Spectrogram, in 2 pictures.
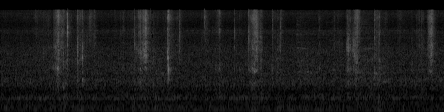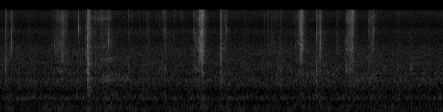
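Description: Pokémon trading cards being flipped through one at a time in the hands: faint, brief card slides and snaps every second or two, some in quick pairs, over a quiet room hiss.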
